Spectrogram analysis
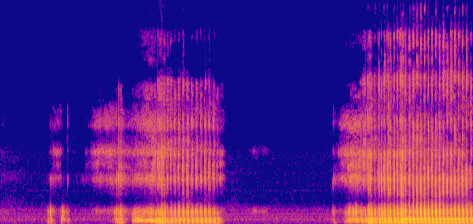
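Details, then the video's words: Sleeping English Bulldog Koda: a few short snuffling clicks, then two long gravelly snores with a vibrating, rattly texture, the second louder and building toward the end. "My english Bulldog snoring"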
